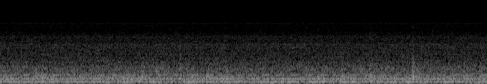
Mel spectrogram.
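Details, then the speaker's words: Navien combi boiler just converted from natural gas to propane, running in low fire mode with the manometer stabilized at negative 0.06; a soft, steady low hum with faint fan whir and no surging or popping, burning evenly at minimum fire. "So again, we're still on low fire mode. We're stabilized at 0.06, negative"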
